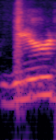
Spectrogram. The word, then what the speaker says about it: wyrd: And weird is spelled WYRD, and it's referring to a rune from the Norse rune set.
